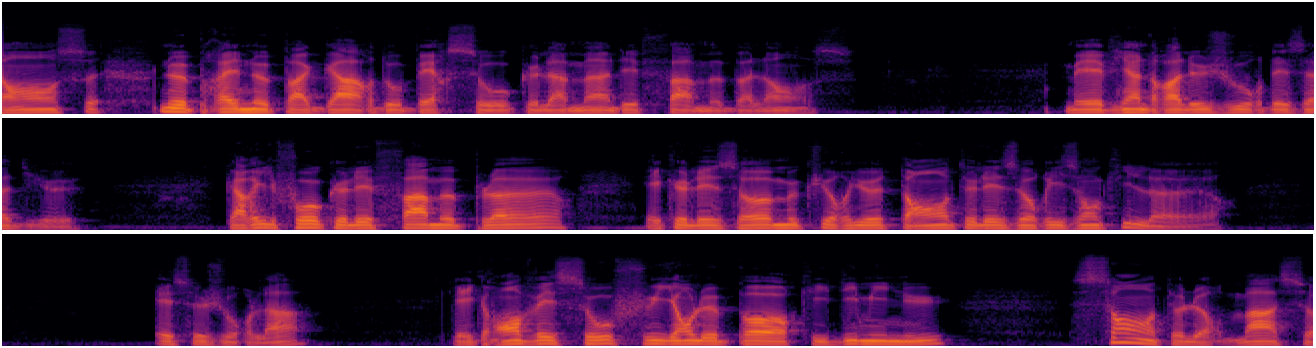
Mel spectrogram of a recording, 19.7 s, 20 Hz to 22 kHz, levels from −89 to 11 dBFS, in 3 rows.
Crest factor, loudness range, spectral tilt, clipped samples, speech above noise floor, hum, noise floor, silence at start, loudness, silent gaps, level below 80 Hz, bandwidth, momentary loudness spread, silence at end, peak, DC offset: 20 dB; 7 LU; -8.5 dB/octave; under 0.1%; 48 dB; none; -73 dBFS; 0 s; -26 LUFS; none; -58 dBFS; 8.2 kHz; 12 LU; 0 s; -6 dBFS; under 0.1%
